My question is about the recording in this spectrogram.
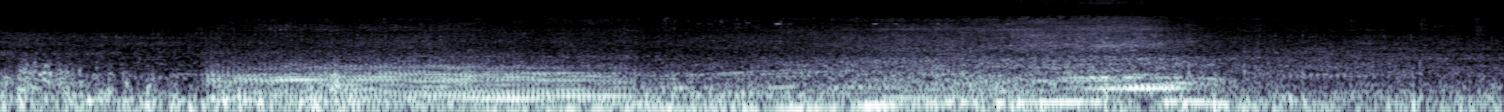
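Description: A car's engine running as it drives along the street, coming up about two seconds in. The tyre and engine noise swells near the end, then drops away.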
